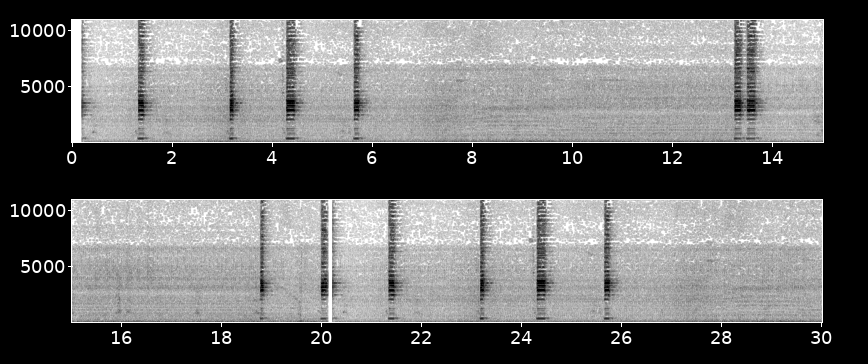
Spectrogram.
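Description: Car horn sounding in short, irregular beeps as a pug standing on the driver's seat presses the steering-wheel horn pad with its paws. About a dozen brief toots, one quick double beep near the middle, over a steady low rumble.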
